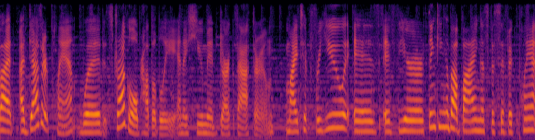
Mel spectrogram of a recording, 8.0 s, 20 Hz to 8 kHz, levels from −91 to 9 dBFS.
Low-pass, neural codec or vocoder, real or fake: 7.2 kHz; none; real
